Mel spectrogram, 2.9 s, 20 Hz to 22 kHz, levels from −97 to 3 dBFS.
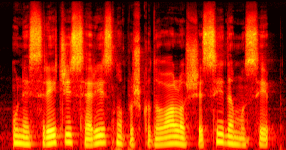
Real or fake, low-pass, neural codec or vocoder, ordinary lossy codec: real; none; none; none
